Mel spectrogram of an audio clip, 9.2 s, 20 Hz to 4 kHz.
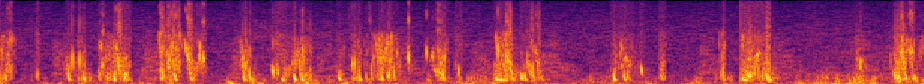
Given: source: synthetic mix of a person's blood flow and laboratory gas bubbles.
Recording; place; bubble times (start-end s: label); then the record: Doppler ultrasound of blood flow; subclavian vein
0.00-0.15 s: bubbles
0.35-0.40 s: bubbles
0.64-0.93 s: bubbles
0.96-1.31 s: bubbles
1.57-2.07 s: bubbles
2.37-2.56 s: bubbles
2.69-3.13 s: bubbles
3.35-4.00 s: bubbles
4.04-4.12 s: bubbles
4.23-4.48 s: bubbles
4.54-4.62 s: bubbles
4.92-5.46 s: bubbles
6.09-6.33 s: bubbles
6.37-6.46 s: bubbles
6.57-6.67 s: bubbles
7.17-7.27 s: bubbles
7.40-7.79 s: bubbles
8.54-8.65 s: bubbles
8.86-9.25 s: bubbles
From the record:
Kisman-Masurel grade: 243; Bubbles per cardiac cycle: several, 3 to 8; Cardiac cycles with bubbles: 100%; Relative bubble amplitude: loud (0.450 to 0.775); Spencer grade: 3 (all of the cardiac periods contain showers or single bubble signals, but not dominating or overriding the cardiac motion signals); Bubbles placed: anywhere in the cardiac cycle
